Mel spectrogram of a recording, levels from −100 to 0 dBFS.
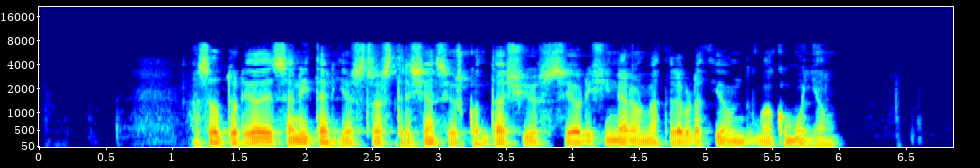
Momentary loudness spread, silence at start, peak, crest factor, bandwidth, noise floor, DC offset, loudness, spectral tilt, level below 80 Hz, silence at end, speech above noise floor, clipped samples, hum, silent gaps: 8 LU; 1.15 s; -12 dBFS; 18 dB; 7.8 kHz; -73 dBFS; under 0.1%; -29 LUFS; -7 dB/octave; -50 dBFS; 0.9 s; 45 dB; under 0.1%; none; none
